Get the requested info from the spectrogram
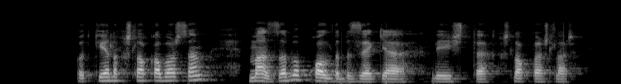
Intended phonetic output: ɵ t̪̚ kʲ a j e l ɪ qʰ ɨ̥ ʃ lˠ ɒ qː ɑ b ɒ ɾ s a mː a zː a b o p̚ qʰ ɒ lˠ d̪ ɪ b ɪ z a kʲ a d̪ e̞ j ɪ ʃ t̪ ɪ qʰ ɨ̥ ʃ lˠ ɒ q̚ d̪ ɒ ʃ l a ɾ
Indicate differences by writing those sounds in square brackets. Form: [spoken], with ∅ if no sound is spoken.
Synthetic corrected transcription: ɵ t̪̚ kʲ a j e l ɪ qʰ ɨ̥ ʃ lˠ ɒ qː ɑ b ɒ ɾ s a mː a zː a b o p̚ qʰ ɒ lˠ d̪ ɪ b ɪ z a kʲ a d̪ e̞ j ɪ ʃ t̪ ɪ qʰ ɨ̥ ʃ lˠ ɒ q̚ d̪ ɒ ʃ l a ɾ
